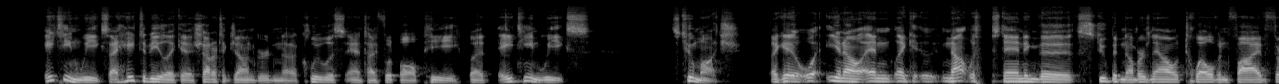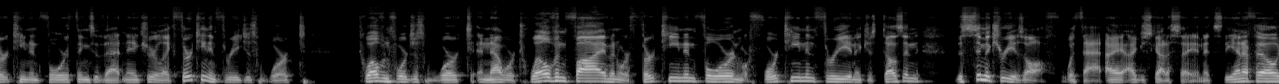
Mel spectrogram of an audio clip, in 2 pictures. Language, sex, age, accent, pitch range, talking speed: English, male, 30-49, American, 100-130 Hz, 210 wpm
